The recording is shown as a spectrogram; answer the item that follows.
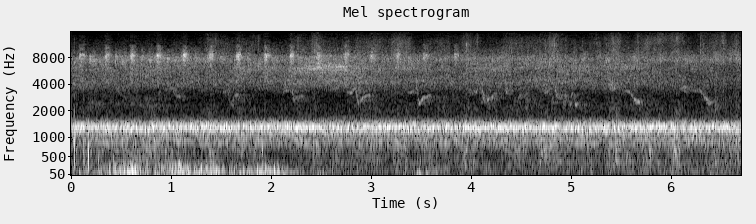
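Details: Millions of male cicadas call for mates, an intensely loud chorus: a constant mid-pitched hum beneath a brighter, rapidly throbbing high buzz, with some low rustling early on.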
